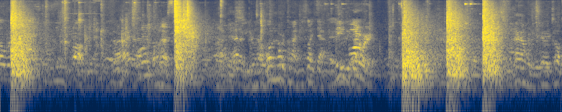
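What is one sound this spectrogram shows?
Handgun shots bang loudly, with sharp echoes.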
